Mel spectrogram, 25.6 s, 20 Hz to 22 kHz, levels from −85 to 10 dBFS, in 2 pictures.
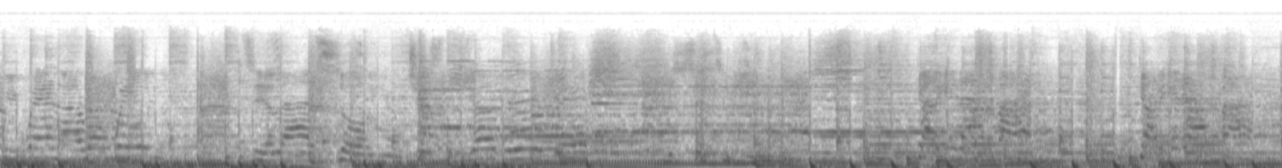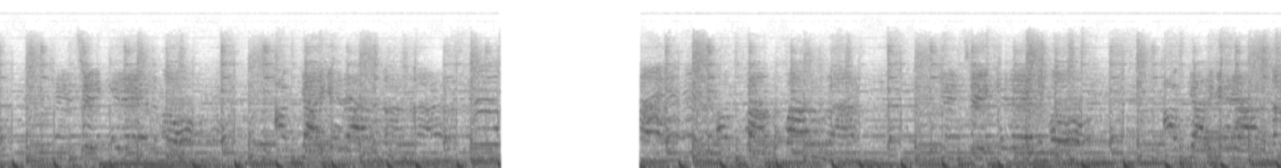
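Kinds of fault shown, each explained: Audio dropout to silence: from 17.82 s to 19.21 s the sound stops abruptly and is replaced by 1.39 s of silence, with no room tone underneath, before resuming mid-flow; most likely the input signal was lost while recording continued, and that material is gone.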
